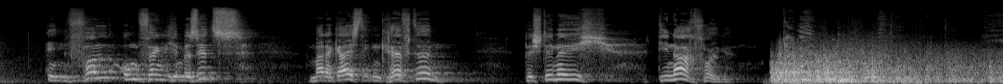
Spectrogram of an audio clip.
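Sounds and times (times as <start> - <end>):
speech: 0.5 - 4.6, 5.2 - 8.1
loud rumbling thunder: 7.6 - 10.0.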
